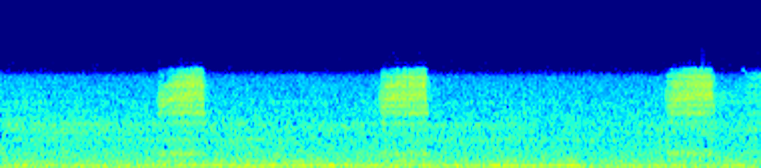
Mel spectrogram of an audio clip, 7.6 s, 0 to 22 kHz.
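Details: Owl with a gopher for another owl, 8:00 PM, March 18, 2016; three evenly harsh, breathy screeches roughly two and a half seconds apart, each about a third of a second, over a faint hum.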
